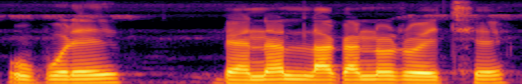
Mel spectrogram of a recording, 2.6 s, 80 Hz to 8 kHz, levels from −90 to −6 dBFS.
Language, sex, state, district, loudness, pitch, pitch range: Bengali, male, West Bengal, Alipurduar, -15 LUFS, 130 Hz, 125-135 Hz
